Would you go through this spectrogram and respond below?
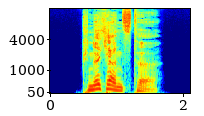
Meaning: inflection of knöchern: 1. strong/mixed nominative/accusative feminine singular superlative degree 2. strong nominative/accusative plural superlative degree
- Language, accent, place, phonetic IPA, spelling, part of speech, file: German, Germany, Berlin, [ˈknœçɐnstə], knöchernste, adjective, De-knöchernste.ogg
